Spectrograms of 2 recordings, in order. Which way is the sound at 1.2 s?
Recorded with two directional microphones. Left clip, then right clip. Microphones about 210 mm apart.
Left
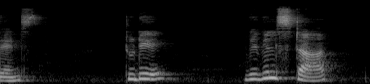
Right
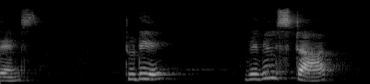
40° left (ahead or behind).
